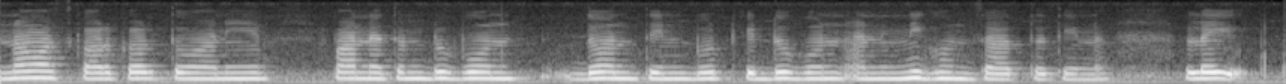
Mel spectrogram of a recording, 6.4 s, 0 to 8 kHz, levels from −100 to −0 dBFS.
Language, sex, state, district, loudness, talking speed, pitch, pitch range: Marathi, female, Maharashtra, Mumbai Suburban, -14 LUFS, 140 wpm, 215 Hz, 210-220 Hz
